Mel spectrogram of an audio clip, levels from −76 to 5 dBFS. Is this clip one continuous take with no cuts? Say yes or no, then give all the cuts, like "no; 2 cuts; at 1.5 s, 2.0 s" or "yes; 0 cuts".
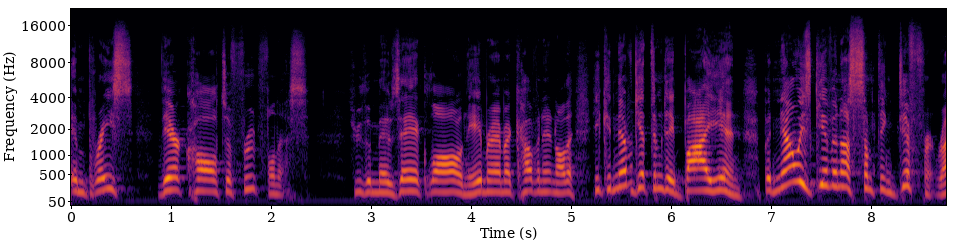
no; 1 cut; at 5.6 s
